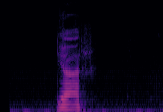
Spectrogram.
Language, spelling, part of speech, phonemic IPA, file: Turkish, yar, noun / verb, /jɑɾ/, Tr-yar.ogg
- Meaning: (noun) 1. cliff, scarp, precipice 2. love, beloved; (verb) second-person singular imperative of yarmak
